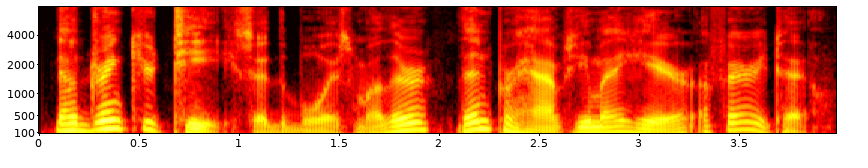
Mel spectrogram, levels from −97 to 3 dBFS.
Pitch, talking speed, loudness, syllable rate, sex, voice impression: 115 Hz, 240 wpm, -20 LUFS, 5.4 syllables/s, male, masculine, middle-aged, tensed, slightly weak, hard, muffled, raspy, cool, calm, mature, wild, lively, slightly strict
